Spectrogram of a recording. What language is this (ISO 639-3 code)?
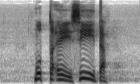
fin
